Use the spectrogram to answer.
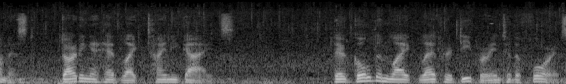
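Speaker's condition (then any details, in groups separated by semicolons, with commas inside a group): No condition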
